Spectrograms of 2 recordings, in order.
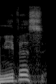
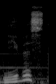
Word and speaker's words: Nevius: And you can find me on Twitter at G Nevis and look me up on Facebook at Greg Nevis. That's spelled N-E-V-I-U-S.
